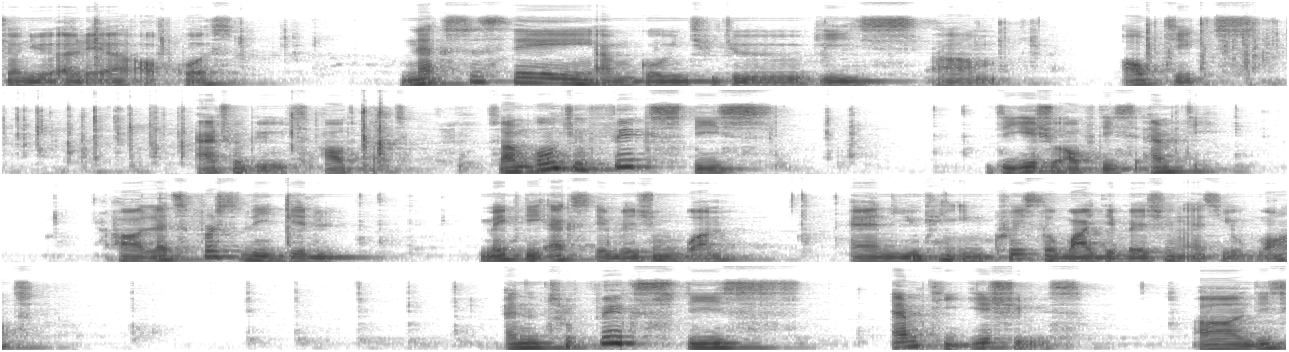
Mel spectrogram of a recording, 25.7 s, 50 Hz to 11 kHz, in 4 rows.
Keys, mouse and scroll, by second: 8.4 t, 14.6 click, 17.2-20.0 drag, 20.0-23.0 middle drag, 23.0 click, 24.2 click.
